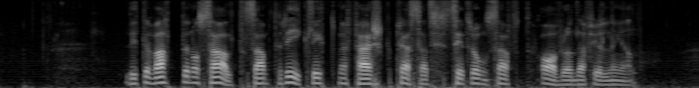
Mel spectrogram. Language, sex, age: Swedish, male, 38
